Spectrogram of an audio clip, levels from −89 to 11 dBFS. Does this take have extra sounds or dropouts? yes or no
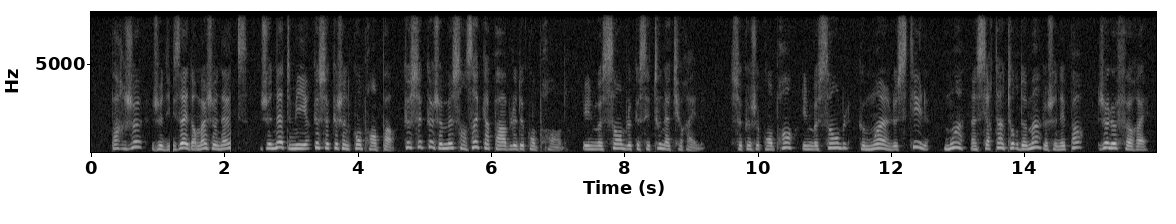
yes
